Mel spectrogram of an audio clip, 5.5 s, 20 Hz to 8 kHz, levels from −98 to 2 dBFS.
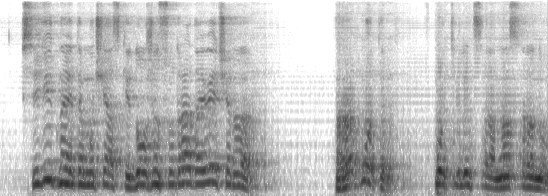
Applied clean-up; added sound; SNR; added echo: neural separator model SepFormer DNS4.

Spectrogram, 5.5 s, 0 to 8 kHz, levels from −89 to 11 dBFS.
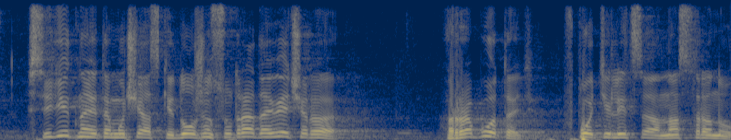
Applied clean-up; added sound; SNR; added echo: none; none; none; none.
